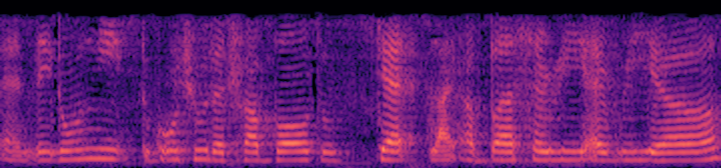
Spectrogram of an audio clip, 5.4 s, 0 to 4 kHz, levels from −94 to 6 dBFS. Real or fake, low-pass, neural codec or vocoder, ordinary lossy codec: fake; 3.6 kHz; codec, 16 kHz, 4 kbps, FunCodec, trained on LibriTTS, 50 frames a second; AAC, 16 kbps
